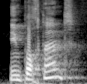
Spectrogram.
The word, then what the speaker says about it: important: Yes, alors oui, ça porte bien son nom, c'est parfait, c'est important de bien vous souvenir que l'accent tonique, il est là. Ça, c'est un I court, donc important, important, ok?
